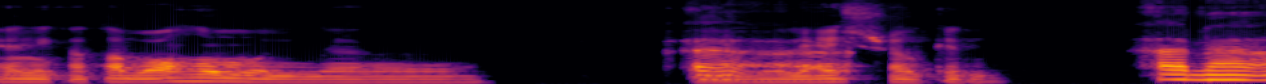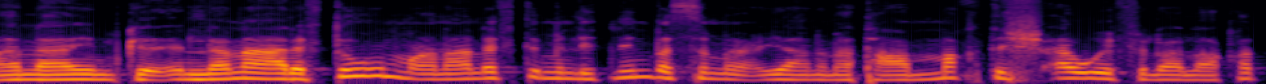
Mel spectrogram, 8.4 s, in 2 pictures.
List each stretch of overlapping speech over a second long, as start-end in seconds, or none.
none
